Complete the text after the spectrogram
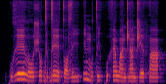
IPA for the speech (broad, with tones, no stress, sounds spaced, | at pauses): kʷ ə˨ ɣ eː˦ l oː˧ ʃ o˧ d ɨ˨ d eː˦˨ t ɔ˨ z i˧ | i˦ m o˨ t iː˨ kʷ ə˧ h ɛ̃˦ w ã˧ d͡ʒ ã˧ d͡ʒ e˧ f ã˧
